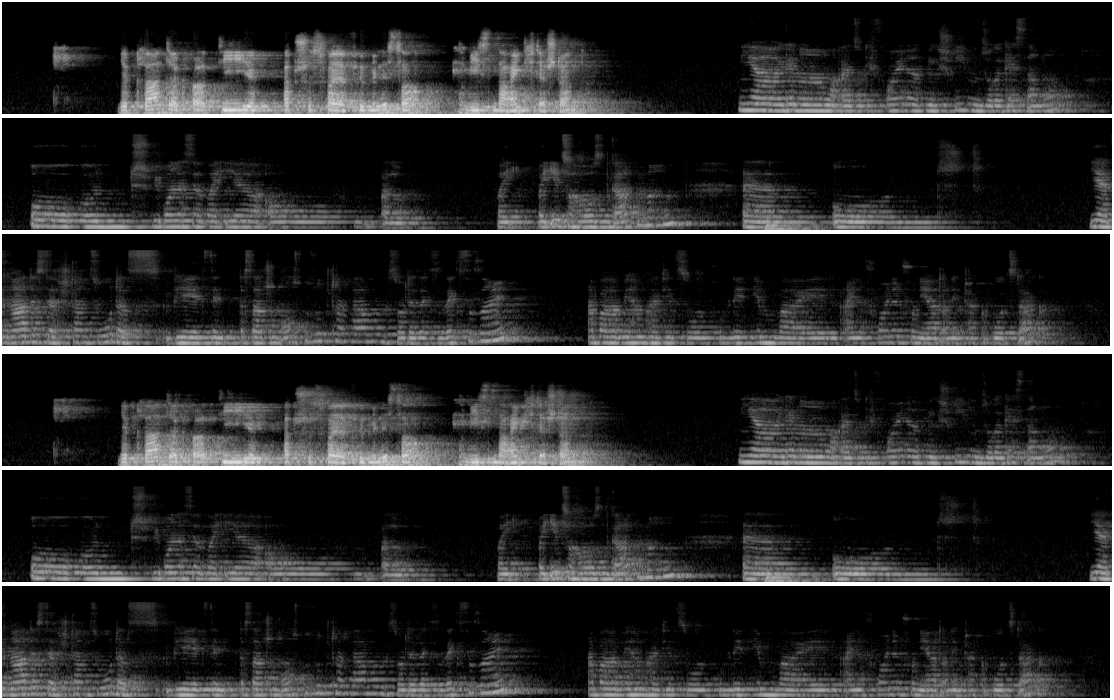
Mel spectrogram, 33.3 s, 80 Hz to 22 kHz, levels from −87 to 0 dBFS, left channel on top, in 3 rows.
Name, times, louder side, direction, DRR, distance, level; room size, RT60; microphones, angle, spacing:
voice 1, 1.2-4.2 4.5-5.8 18.7-18.9, left 1 dB, 65° left, 5 dB, 2.7 m, -21 dB
voice 2, 7.4-10.6 11.4-15.2 16.1-20.7 22.0-27.3 28.1-32.6, equal, 15° left, 0 dB, 3.3 m, -38 dB
22.5 x 19.5 x 9.4 m, 1.0 s
head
